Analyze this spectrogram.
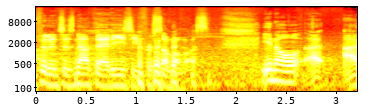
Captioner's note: laughing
